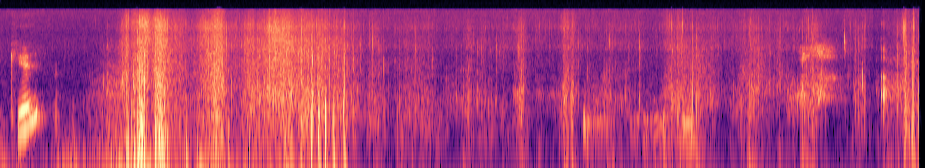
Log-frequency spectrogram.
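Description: Hands rustle against a soft blanket.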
